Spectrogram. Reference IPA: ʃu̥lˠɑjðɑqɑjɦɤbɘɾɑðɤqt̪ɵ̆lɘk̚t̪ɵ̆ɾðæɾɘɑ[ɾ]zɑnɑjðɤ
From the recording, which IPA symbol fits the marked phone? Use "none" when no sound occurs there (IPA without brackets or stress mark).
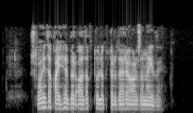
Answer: ɾ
